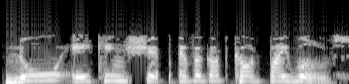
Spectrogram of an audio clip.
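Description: A man voicing a small, frantic male pixie chief with a Scottish accent, shrill and gabbling. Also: very animated, moderate pace, breathy edge, dry recording, full character voice. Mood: panicky. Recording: tinny, phone-like lo-fi audio.

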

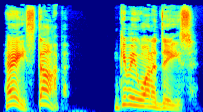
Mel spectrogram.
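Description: A man's voice: high-pitched, big pitch swings, moderate pace, bright, forceful tone, dry recording, clean studio sound, voice pushed up, exaggerated voice. A man voicing a surly, sneering teenage boy with brash, slangy speech, in an audiobook story.

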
